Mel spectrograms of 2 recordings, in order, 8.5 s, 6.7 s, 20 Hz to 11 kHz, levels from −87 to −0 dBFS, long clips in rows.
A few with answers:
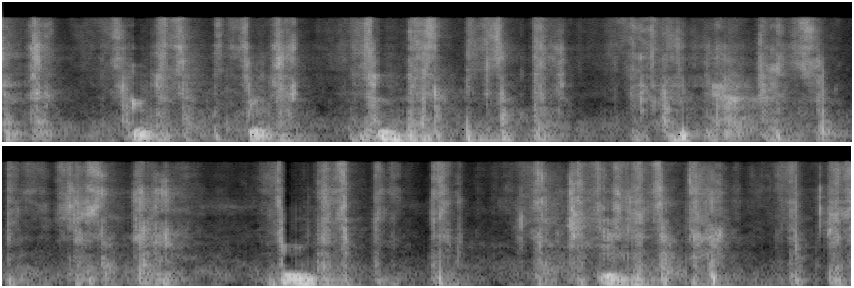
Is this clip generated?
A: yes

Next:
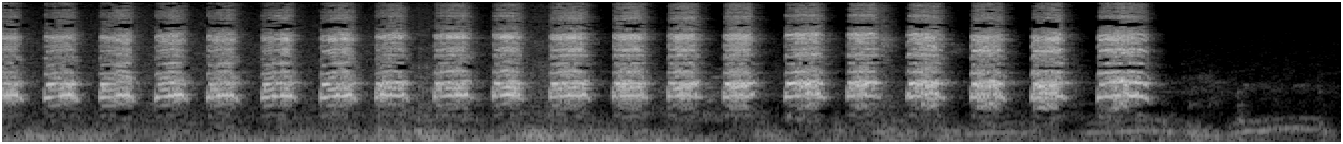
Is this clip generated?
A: no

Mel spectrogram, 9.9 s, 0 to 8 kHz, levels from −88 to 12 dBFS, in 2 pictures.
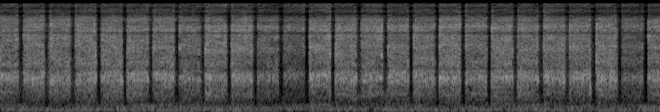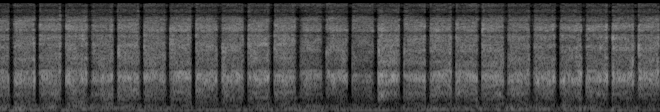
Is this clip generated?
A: yes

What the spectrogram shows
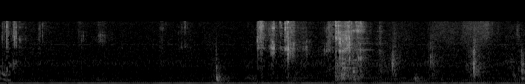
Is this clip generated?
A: no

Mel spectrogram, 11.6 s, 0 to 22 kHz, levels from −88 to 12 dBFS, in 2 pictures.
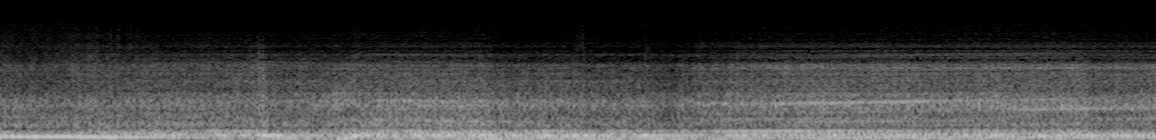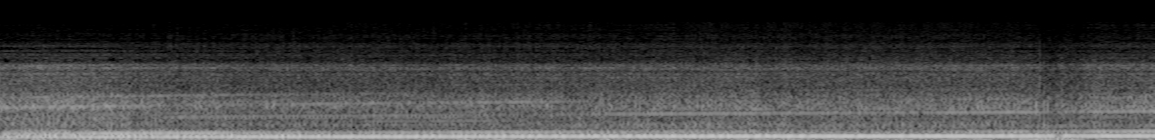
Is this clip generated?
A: no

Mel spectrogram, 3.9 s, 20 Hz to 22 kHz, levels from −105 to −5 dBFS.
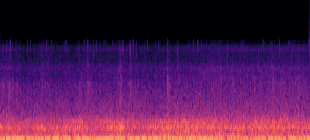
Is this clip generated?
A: no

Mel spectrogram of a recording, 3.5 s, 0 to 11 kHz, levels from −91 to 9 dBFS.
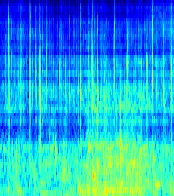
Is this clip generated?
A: yes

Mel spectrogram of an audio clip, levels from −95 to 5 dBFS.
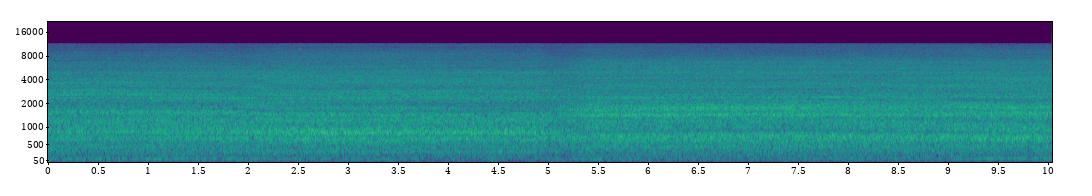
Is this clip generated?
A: no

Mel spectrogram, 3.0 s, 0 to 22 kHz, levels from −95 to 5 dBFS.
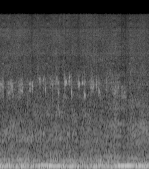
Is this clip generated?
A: yes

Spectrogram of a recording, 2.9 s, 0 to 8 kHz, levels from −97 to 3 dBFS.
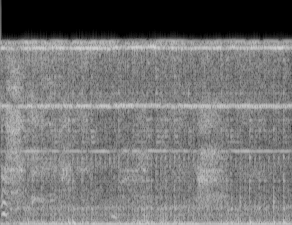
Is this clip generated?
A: no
